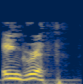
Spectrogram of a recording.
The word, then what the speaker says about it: Ingrid: Ingrid was, let me make sure I got her name right, because I keep saying Ingrid. It's Ingrid.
